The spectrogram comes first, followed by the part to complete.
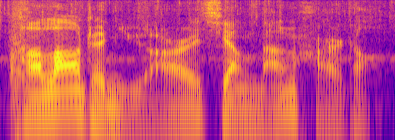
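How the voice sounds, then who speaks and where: A man narrating a serialized novel as an expressive, measured storyteller. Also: deep voice, slight background noise.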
